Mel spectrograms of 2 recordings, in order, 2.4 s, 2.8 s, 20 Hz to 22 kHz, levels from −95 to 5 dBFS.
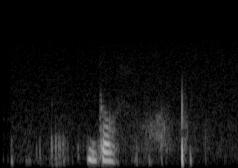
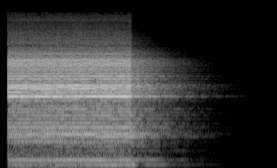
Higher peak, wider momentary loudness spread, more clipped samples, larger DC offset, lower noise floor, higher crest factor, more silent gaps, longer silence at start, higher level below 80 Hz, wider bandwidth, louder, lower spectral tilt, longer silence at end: second, -16 dBFS vs -6 dBFS; first, 25 LU vs 10 LU; neither; neither; second, -65 dBFS vs -85 dBFS; first, 24 dB vs 14 dB; neither; first, 0.85 s vs 0.05 s; second, -88 dBFS vs -64 dBFS; second, 9.2 kHz vs 15.5 kHz; second, -38 LUFS vs -15 LUFS; first, -9 dB/octave vs 0 dB/octave; second, 0.75 s vs 1.1 s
